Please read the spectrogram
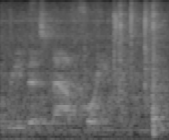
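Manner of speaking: usual speaking voice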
